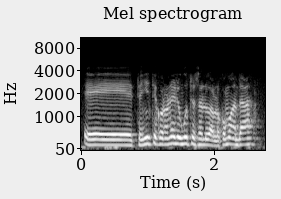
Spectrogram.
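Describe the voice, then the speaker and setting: A chatty, jovial radio host in his sixties, whose voice sits a bit higher than most men's. It comes through husky and narrow, like a lo-fi broadcast. He often talks over the person he is interviewing. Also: fairly even intonation, fairly quick. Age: 60s.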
